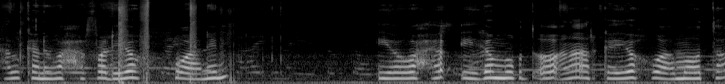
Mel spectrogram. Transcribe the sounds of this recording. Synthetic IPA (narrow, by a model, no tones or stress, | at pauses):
hɐlkʰɐnɪwɑħɑfɐɽɪjɔwɑːnɪn | ijɔwɑħiːɣɐmuːqd̪ɔːɐnɐɐrkʰɐjɔwɑːmɔːt̪ʰɐ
